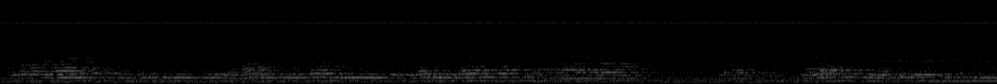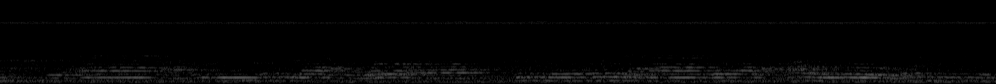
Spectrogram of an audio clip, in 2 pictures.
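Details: Night insects in a village in Indonesia keep up a continuous high-pitched ringing, while lower tonal bursts rise and fall at irregular intervals over a soft rumbling background.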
